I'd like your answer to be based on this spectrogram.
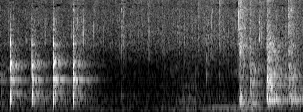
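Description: Chopped onion and garlic sautéing in a pan with already fried bacon, four quick stirring scrapes up front, then a quieter sizzle before louder stirring and frying resumes near the end, no talking.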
